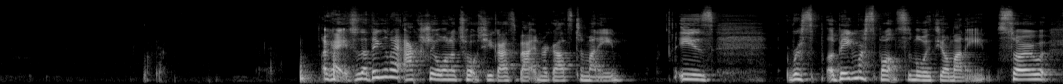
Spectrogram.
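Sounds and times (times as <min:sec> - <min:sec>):
person sipping water: 0:01.2 - 0:03.0
swallowing water: 0:01.3 - 0:03.0
loud gulp of water: 0:01.4 - 0:01.8
speech: 0:03.2 - 0:10.6.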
